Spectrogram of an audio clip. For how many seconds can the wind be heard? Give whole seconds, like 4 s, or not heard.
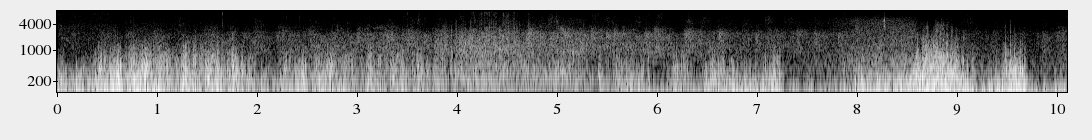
10 s.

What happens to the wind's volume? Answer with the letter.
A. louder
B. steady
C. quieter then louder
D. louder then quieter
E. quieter
C.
